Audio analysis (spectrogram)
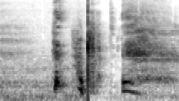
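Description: A single loud sneeze close up, with a short sharp burst after a breathy build-up, then a quick exhale.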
